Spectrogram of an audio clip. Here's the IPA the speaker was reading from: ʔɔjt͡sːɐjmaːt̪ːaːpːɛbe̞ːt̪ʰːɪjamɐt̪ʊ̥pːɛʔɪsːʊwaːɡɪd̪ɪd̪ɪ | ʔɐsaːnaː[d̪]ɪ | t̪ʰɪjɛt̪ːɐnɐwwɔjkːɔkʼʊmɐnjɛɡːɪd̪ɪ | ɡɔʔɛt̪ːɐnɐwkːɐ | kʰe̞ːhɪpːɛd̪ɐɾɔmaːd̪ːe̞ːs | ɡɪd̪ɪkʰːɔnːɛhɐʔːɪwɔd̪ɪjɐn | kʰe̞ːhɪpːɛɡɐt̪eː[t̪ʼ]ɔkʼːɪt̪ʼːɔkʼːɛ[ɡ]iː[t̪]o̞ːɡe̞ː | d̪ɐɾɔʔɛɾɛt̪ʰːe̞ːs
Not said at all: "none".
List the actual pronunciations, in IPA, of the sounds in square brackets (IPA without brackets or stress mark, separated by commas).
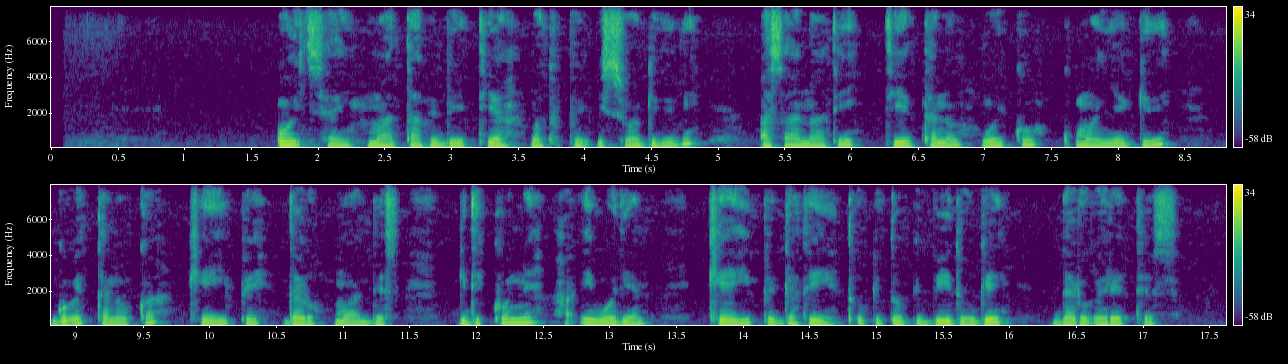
t̪, t̪ʼ, b, d̪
